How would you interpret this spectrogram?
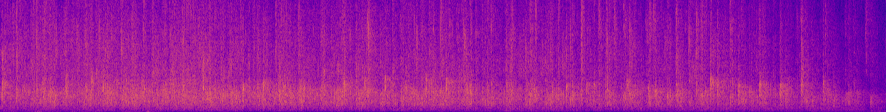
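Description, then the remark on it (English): Sustained, dense applause from a large audience welcomes the president of Mongolia, President Battulga. It holds at a steady, loud level for several seconds, then begins to taper slightly toward the end. “But could I ask you, with your very warm applause, to please welcome the president of Mongolia, President Battulga.”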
